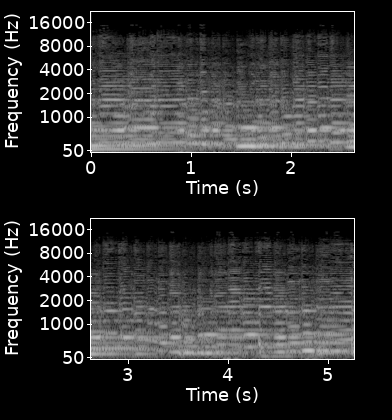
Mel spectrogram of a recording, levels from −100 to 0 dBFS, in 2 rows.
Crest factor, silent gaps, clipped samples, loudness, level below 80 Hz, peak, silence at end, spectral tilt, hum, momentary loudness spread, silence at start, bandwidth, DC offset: 16 dB; none; under 0.1%; -33 LUFS; -66 dBFS; -16 dBFS; 0 s; -6.5 dB/octave; none; 6 LU; 0 s; 12 kHz; under 0.1%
